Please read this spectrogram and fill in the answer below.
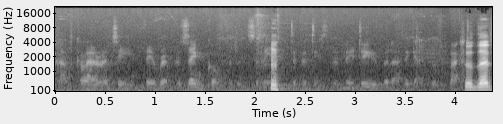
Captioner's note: Sadhguru laughs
